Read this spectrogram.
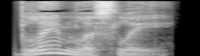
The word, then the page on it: blamelessly: British English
